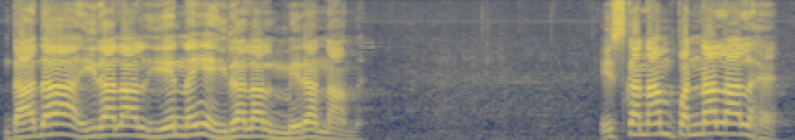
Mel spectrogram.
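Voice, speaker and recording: A man's voice: sits high, animated, unhurried, pushed and bright, voice pushed up, exaggerated voice. A man voicing an exasperated father who keeps pleading, repeating himself over and over. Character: exasperated father hushing his crying son.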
